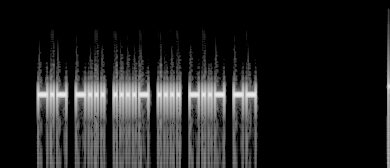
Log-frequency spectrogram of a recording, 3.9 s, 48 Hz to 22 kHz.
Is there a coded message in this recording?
Yes: Morse code from 0.4 to 2.6 s, heard as a keyed tone, about 38 wpm, 700 Hz. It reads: KB4HXM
